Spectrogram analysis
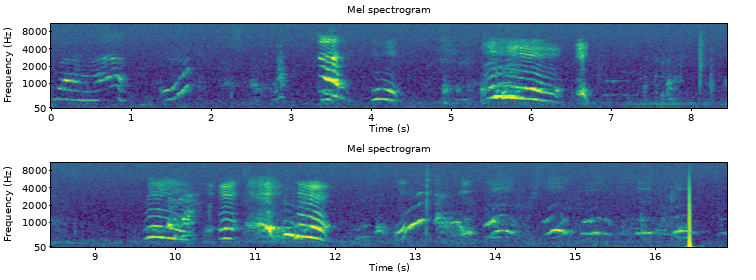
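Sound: baby babbling and cooing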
